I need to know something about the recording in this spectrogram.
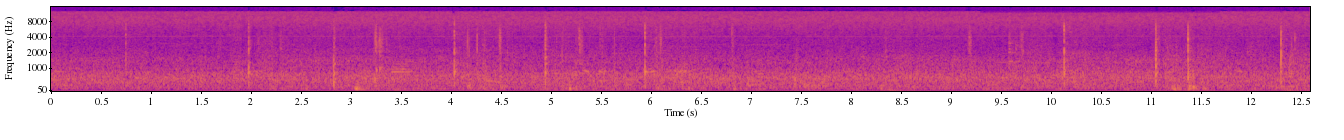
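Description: Rackets strike a shuttlecock in a quick rally.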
